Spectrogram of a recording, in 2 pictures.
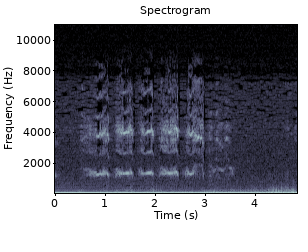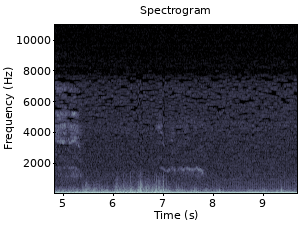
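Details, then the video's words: Saker falcon at a nest box during feeding, 17 June 2018 at 10:31; a rapid series of harsh, nasal, evenly spaced calls for about two seconds, then a few scattered calls over a steady low rumble. "Kerecsen fészekdoboz 2018.06.17. 10:31 etetés"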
